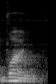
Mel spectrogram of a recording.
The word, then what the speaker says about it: one: जैसे ONE वन, वह sound जो है कॉन्सोनेंट साउंड है।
